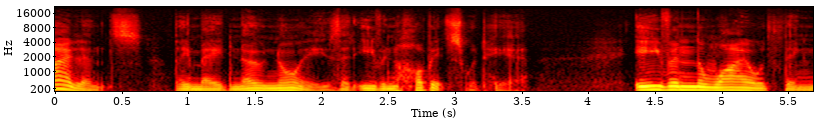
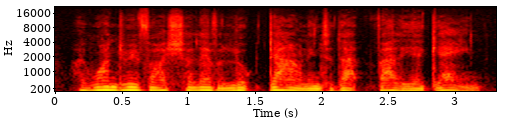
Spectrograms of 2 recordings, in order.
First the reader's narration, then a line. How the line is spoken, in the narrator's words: he said quietly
